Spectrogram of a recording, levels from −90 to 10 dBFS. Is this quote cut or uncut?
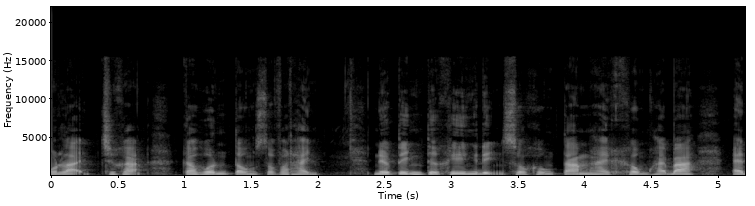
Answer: uncut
